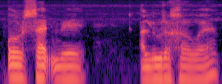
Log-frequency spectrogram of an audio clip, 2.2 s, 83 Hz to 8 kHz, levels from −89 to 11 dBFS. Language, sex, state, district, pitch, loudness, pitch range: Hindi, male, Arunachal Pradesh, Papum Pare, 110 Hz, -19 LUFS, 110-120 Hz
